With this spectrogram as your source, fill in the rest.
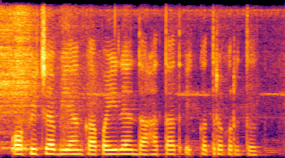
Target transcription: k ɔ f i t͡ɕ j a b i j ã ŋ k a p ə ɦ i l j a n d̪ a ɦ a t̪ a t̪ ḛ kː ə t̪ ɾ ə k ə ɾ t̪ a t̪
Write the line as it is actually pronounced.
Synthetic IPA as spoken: k ɔ f i t͡ɕ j a b i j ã ŋ k a p ə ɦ i l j a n d̪ a ɦ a t̪ a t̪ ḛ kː ə t̪ ɾ ə k ə ɾ t̪ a t̪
